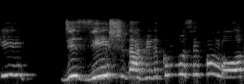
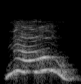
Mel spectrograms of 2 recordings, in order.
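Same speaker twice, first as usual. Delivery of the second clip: drawn-out, high, indignant retold "no"; almost quarrelling; 10 semitones higher, 4 dB louder than usual. Bereaved mother answers the psychologist, almost quarrelling. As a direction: push back as if picking a fight. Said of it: "quase que brigando".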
